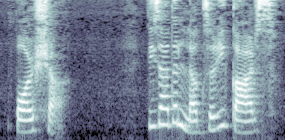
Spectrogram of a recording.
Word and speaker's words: Porsche: word is porsche porsche it's not porch or porsche it's porsche these are the luxury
